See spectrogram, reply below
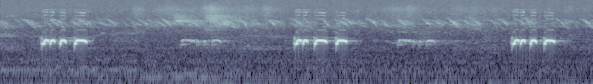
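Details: Local wild male zebra dove calling a female: three bursts of rapid rolling coos, each a cluster of three notes, alternating with quieter cooing from a second dove.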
